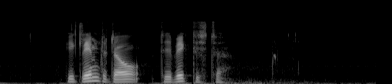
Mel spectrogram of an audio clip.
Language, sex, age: Danish, male, 35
